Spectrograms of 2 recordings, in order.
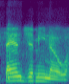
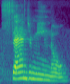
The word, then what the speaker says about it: Sangimino: Sangimino. Sangimino.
